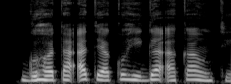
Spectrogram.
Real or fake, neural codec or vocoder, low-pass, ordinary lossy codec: real; none; none; none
